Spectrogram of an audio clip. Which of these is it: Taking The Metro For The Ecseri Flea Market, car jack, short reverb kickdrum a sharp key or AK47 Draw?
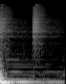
short reverb kickdrum a sharp key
